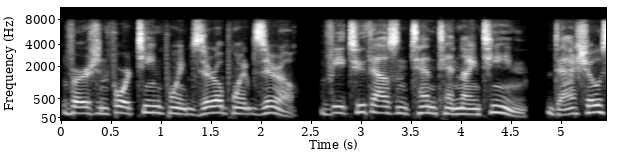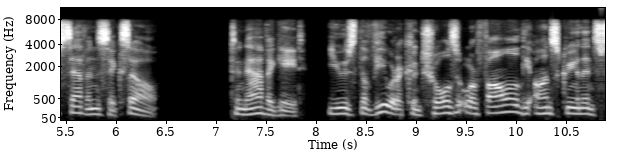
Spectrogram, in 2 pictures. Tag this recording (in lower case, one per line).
speech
